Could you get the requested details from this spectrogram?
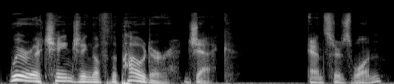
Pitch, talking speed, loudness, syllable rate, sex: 110 Hz, 135 wpm, -18 LUFS, 4.7 syllables/s, male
